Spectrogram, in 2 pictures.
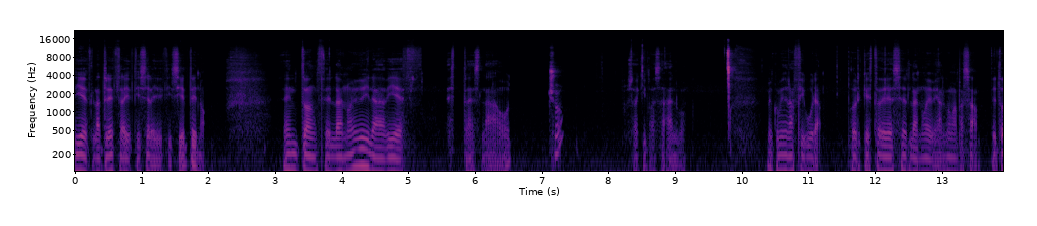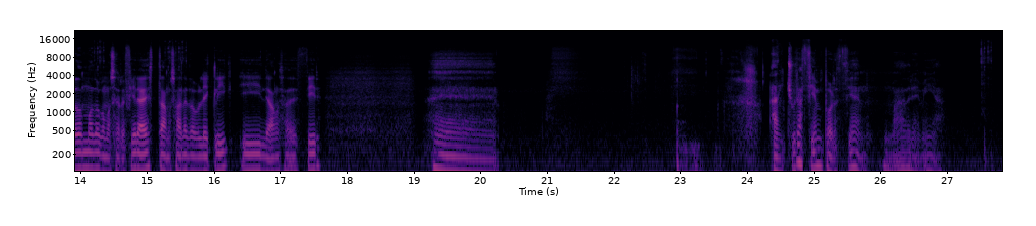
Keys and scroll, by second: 8.7 super+Tab, 11.8 super+Tab.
